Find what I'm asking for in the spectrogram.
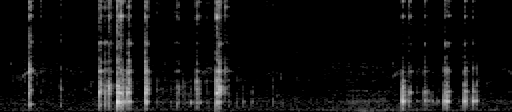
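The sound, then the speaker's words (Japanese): Ice cubes clink against a glass of carbonated juice in bright, sharp taps. They come in two quick clusters separated by a short pause, with no voices. “炭酸のジュース、氷を入れて、”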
